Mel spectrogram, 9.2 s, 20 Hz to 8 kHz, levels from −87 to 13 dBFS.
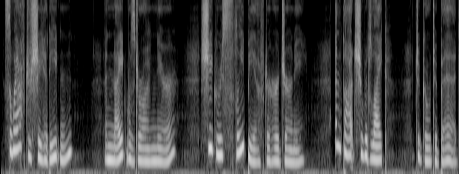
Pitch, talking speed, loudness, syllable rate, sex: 215 Hz, 165 wpm, -16 LUFS, 4.4 syllables/s, female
